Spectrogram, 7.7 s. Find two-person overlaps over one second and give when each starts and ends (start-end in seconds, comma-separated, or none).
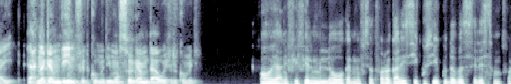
none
